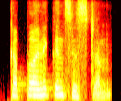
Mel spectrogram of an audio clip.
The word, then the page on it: Copernican system: Indian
